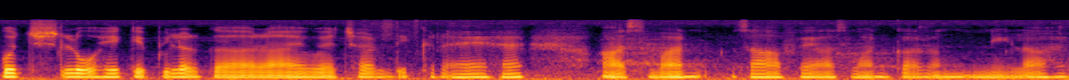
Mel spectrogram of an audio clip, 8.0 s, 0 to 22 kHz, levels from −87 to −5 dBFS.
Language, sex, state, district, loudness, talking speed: Hindi, female, Bihar, Vaishali, -17 LUFS, 125 wpm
